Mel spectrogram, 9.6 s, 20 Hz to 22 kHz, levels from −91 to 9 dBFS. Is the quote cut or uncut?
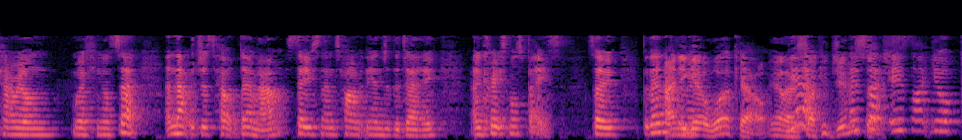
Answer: uncut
